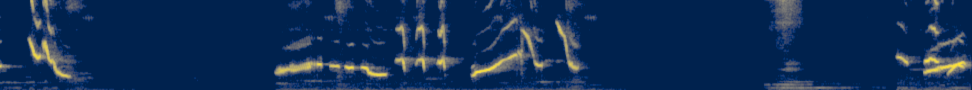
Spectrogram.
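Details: Orange-headed thrush lure song for getting silent birds to sing: a descending whistled slur, then a long varied phrase of sliding whistles and chattery notes, a pause, and another rising whistle at the end.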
